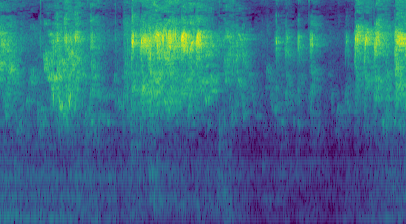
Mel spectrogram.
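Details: Harsh, buzzy chatter from a baby budgerigar, then a few thin squeaks and sharp chirps near the end.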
